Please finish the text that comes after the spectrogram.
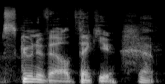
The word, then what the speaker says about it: Schooneveld: sorry, I need to ask him how to pronounce his name properly. It's Schooneveld. Schooneveld, thank you.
